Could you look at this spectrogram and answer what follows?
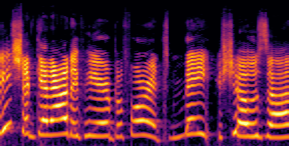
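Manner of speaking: very high-pitched, loud shrill voice. Game master voicing an unseen figure as a dog bounds toward the players, shrill voice. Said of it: "You also hear a shrill voice".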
